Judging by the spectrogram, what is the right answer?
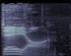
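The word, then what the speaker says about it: Deone: deon buchanan now it's spelled dion but it's pronounced deon so deon buchanan he'll come in play i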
